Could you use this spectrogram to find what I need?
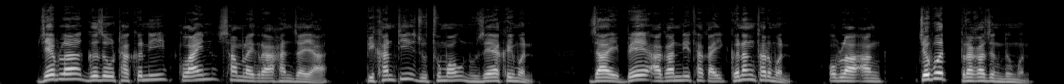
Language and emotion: Bodo, angry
